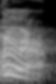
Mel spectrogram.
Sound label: Hit; Blind Quest - The Frost Demon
